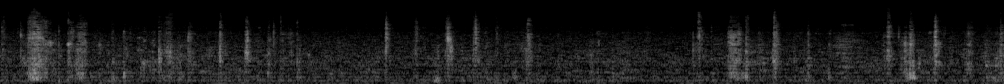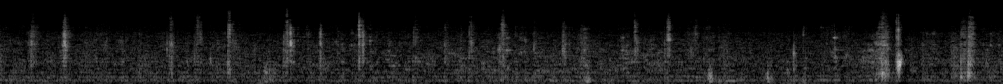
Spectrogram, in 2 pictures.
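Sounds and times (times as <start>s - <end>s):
person chewing with mouth clicks: 3.8s - 5.4s, 6.9s - 20.0s.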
